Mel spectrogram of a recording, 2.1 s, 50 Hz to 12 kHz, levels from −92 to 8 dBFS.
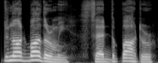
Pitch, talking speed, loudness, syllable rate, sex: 160 Hz, 200 wpm, -17 LUFS, 4.8 syllables/s, male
